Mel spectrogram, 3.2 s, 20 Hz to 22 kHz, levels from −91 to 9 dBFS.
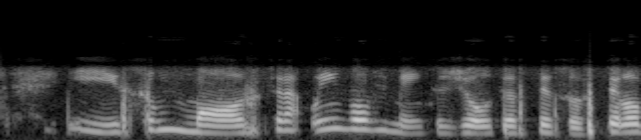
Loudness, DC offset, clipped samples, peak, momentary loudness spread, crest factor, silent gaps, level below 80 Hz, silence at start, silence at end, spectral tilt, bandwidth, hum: -22 LUFS; under 0.1%; under 0.1%; -2 dBFS; 11 LU; 20 dB; none; -66 dBFS; 0.1 s; 0 s; -8.5 dB/octave; 3.9 kHz; none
